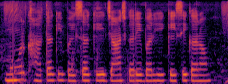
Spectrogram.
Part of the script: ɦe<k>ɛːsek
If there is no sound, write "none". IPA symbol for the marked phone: k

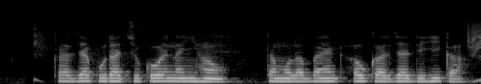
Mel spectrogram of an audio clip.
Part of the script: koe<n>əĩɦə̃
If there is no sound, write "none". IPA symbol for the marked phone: n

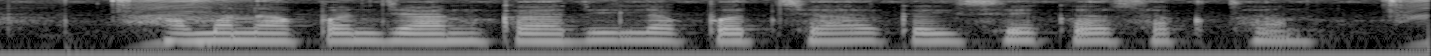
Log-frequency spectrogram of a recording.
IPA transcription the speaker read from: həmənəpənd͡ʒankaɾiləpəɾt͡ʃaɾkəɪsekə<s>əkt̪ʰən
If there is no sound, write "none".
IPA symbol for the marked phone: s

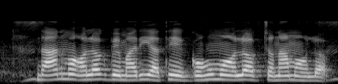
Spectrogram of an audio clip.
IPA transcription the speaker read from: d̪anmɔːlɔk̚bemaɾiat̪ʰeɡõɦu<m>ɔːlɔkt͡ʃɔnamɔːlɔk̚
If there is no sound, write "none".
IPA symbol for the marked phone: m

